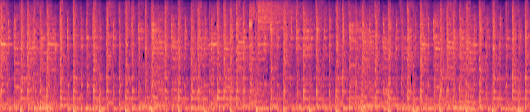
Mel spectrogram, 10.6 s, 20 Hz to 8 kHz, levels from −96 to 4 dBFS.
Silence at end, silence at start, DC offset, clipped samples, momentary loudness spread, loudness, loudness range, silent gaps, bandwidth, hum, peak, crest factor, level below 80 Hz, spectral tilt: 0 s; 0 s; under 0.1%; under 0.1%; 3 LU; -16 LUFS; 1 LU; none; 8 kHz; none; 0 dBFS; 18 dB; -30 dBFS; -3.5 dB/octave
